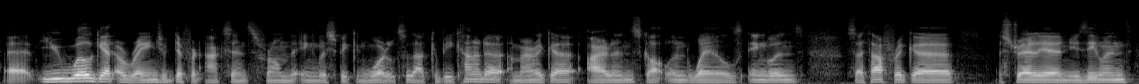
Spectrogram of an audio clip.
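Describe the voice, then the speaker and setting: A man with a fairly low voice coaches students through an exam-prep lesson. He talks straight to them, frank and practical, and moves from point to point like a teacher who wants the work done. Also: darkish tone, dull audio. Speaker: IELTS teacher.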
